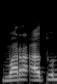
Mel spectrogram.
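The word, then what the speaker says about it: مرآة: हटा दें अल को हटा दें तो हम मरतुन नहीं पढ़ेंगे इमरातन पढ़ेंगे इमरातुन पढ़ेंगे समझ में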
